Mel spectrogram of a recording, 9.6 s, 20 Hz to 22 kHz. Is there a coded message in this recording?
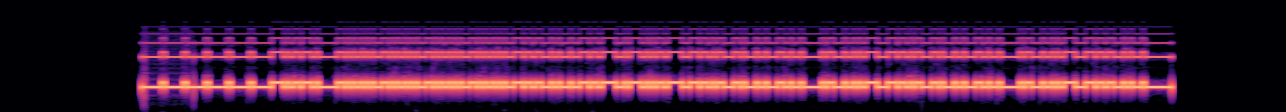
Yes: RTTY (45.45 baud, 170 Hz shift) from 1.1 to 8.8 s, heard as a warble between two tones, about 1000 Hz centre. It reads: RYRYRYRY CQ TEST BG0BJO BG0BJO CQ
